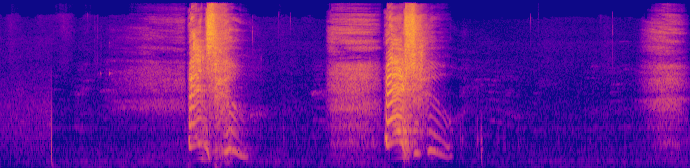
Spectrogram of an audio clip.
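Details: Woman sneezing: two loud sneezes, each with a sharp in-breath before it, then quieter breathing sounds in a quiet room.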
